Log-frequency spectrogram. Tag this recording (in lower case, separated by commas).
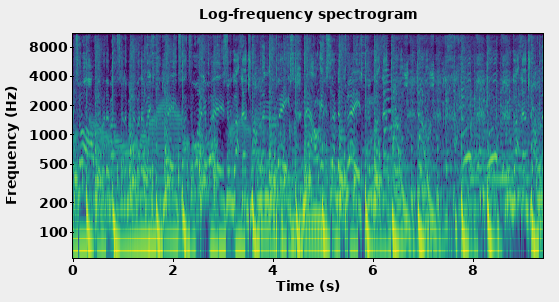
music, rapping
